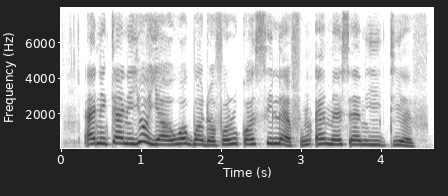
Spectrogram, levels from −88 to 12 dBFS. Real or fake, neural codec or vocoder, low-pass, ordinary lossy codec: real; none; none; none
